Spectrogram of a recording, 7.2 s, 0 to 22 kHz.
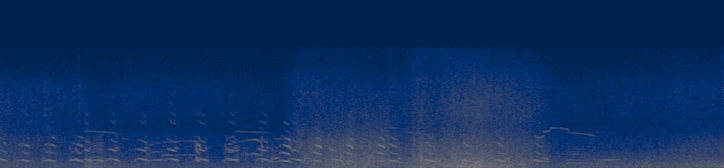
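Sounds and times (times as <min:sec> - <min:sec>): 
many seabirds calling in honking cries: 0:00.0 - 0:06.2
surf washing in: 0:03.0 - 0:07.2.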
